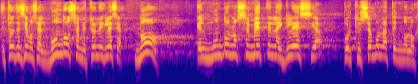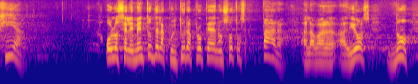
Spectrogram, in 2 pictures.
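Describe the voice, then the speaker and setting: Costa rican guy preaching, high voice, lots of questions, echoey hall. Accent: Costa Rican Spanish. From Costa Rica. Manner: rhetorical questions, shifting pace and loudness for emphasis. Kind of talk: sermon.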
